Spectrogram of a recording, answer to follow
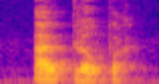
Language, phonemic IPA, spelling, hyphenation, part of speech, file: Dutch, /ˈœy̯tˌloːpər/, uitloper, uit‧lo‧per, noun, Nl-uitloper.ogg
- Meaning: 1. an offshoot 2. one who is sent out 3. outlying area; foothill (usually in the plural)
